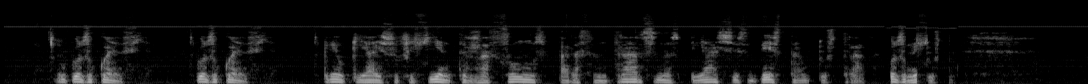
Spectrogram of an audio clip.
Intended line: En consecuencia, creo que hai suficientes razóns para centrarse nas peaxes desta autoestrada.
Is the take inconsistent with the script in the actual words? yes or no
yes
